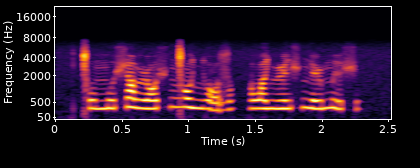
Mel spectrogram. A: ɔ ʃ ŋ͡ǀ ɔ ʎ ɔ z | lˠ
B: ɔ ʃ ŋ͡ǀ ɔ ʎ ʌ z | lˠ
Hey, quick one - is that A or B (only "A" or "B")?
A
